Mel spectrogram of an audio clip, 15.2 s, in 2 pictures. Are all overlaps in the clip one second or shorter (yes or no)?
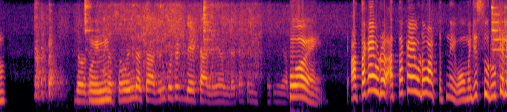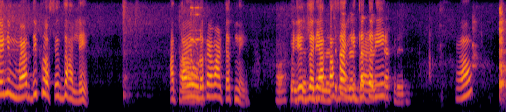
no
